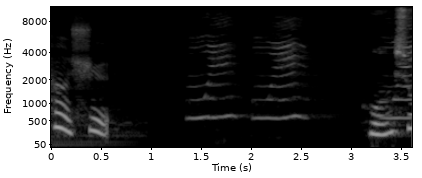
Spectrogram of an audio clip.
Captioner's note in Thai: เสียงเด็กร้อง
